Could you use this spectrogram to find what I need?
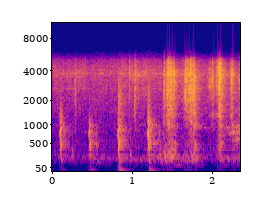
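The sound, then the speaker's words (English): Four firm, evenly spaced knocks on a wooden door, followed by a run of softer scraping and rubbing sounds. No voices. “Go to the door”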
